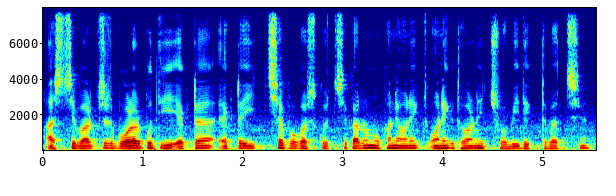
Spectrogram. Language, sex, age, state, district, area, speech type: Bengali, male, 18-30, West Bengal, Purba Medinipur, rural, spontaneous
